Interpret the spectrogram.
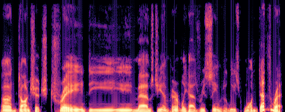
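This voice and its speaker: A man with a fairly low voice co-hosting a sports podcast. He chats casually and slips in teasing, sarcastic asides. The sound is dry and close. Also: a little slow, a little mellow, smooth, no room sound. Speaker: podcast co-host.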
